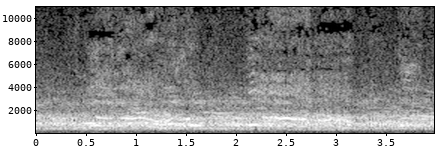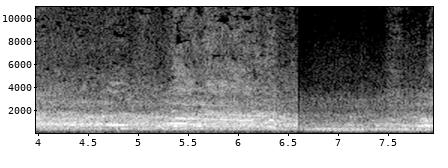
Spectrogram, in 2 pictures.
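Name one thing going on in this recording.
A young man shouts with excitement close to the microphone.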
